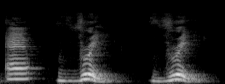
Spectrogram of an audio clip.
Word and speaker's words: every: 99,9% das vezes que a gente vê a palavra every, esse E do meio é mudo, ou seja, do V a gente vai direto para o R. Every, every, ok?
